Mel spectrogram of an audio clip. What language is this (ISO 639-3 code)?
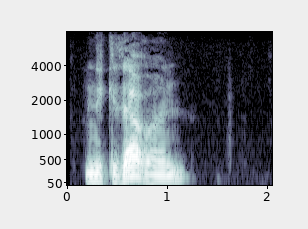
kab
